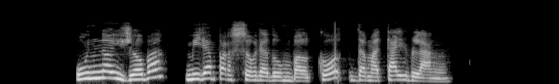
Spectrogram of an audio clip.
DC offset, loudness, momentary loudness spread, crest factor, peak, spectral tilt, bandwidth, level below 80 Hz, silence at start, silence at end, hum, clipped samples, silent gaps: under 0.1%; -14 LUFS; 7 LU; 14 dB; -2 dBFS; -6.5 dB/octave; 7.6 kHz; -58 dBFS; 0.75 s; 1.1 s; none; under 0.1%; 1.69-1.85 s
